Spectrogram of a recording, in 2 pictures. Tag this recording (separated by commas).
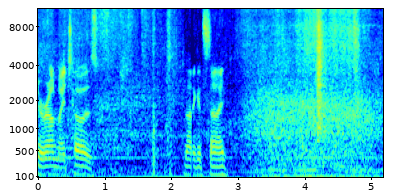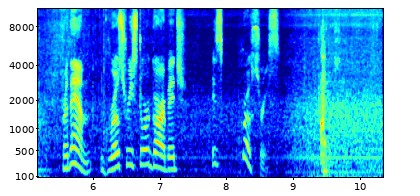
Speech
